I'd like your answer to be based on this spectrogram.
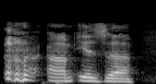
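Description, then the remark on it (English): A man clears his throat and coughs, a quick series of four rough, voiced bursts lasting about a second and a half, with no talking. “Excuse me, I'm going to cough here.”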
